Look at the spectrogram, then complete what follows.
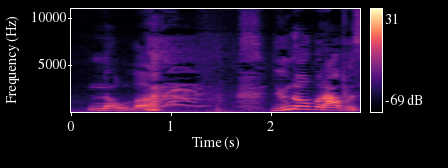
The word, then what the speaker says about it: NOLA: Okay, I don't know why I kept thinking it was Noya. Every time because for some reason in my mind, the L is silent.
